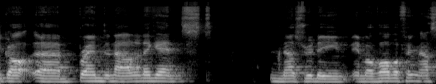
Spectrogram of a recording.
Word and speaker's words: Imavov: You got Brendan Allen against Nasruddin Imavov, I think that's how you say it, who just beat Derek Cannonier. No, you pronounce it McGrail.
